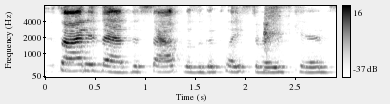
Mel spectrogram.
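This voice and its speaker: A woman with an American accent and an unremarkable speaking voice, fairly high in pitch, fairly even in intonation, at a moderate pace. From New Jersey and Georgia, US. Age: 40s. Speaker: accountant and business owner. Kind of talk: interview.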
